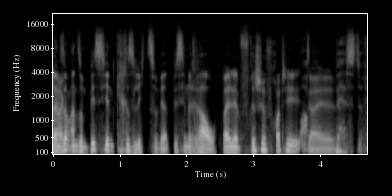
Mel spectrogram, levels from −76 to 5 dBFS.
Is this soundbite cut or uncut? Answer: cut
